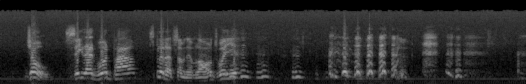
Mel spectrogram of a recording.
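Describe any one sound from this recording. A man laughs heartily.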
